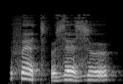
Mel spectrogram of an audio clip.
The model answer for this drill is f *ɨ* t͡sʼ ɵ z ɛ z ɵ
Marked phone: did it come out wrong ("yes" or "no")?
yes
